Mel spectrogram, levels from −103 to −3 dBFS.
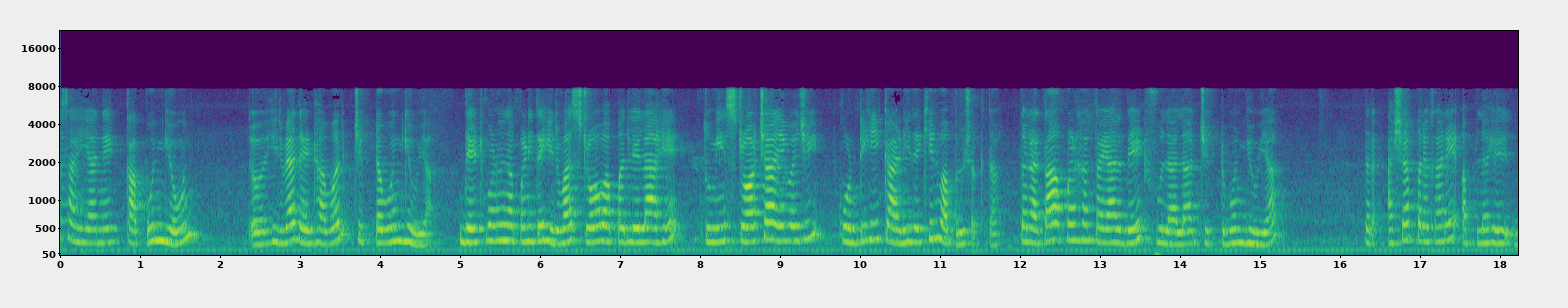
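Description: Nothing here goes wrong: the audio has come over a call connection, and the lack of anything above 8 kHz points to a wideband call codec such as G.722, with its usual coding noise, but no dropouts, glitches or other faults turn up anywhere in it.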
